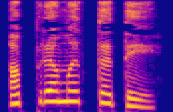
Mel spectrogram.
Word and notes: ಅಪ್ರಮತ್ತತೆ: apramattate

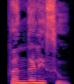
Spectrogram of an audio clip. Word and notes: ಗೊಂದಲಿಸು: Kannada

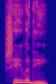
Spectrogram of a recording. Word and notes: ಸಾವಧ: sāvadha

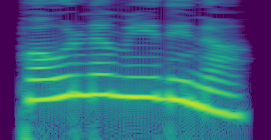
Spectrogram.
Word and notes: ಪೌರ್ಣಮೀದಿನ: Kannada

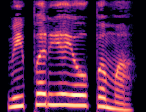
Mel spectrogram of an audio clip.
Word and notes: ವಿಪರ್ಯಯೋಪಮ: kannada

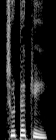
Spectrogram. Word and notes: ಚುಟಕಿ: cuṭaki

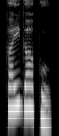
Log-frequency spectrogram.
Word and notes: ಕೈಗೊಪ್ಪೆ: kaigoppe

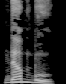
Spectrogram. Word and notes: ಡೆಬ್ಬೆ: kannada

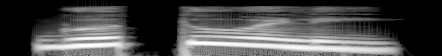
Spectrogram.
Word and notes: ಗೊತ್ತುವಳಿ: gottuvaḷi

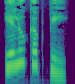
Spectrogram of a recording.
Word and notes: ಎಲುಕಪ್ಪಿ: elukappi

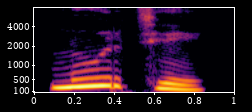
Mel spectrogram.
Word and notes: ಮರಿಚ: marica

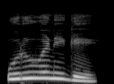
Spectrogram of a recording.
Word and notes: ಉರುವಣಿಗೆ: uruvaṇige

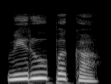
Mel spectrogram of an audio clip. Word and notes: ವಿರೂಪಕ: kannada

